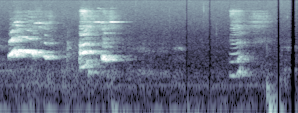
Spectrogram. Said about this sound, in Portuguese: Por isso, o desafio agora é gravar com a minha cadela aqui a choramingar que ela tomou uma vacina.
